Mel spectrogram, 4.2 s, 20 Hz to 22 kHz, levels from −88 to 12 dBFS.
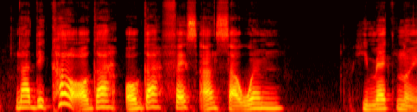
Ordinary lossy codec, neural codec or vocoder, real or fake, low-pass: none; none; real; none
